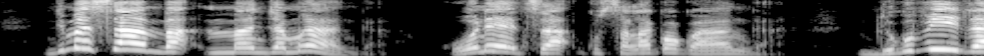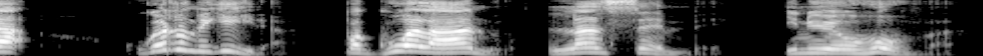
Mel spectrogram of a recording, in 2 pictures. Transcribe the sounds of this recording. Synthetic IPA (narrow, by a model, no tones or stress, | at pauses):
ndimasambam̩mand͡ʒamwaŋɡa | kuɔnɛt͡sakusalakwakwaːŋɡa̰ | ndikupita | kukatumikiɾa | paɡuwalanu | lansɛmbɛ | inujɛɦɔːva̰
